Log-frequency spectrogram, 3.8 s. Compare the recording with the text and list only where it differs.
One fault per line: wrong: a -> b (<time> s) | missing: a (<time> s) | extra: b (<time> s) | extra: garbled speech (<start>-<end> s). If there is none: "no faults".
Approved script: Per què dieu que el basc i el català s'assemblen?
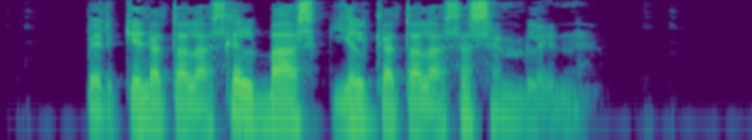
wrong: dieu -> català (0.8 s)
